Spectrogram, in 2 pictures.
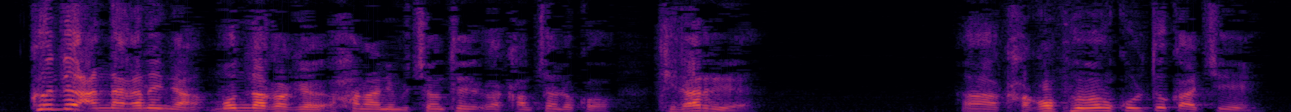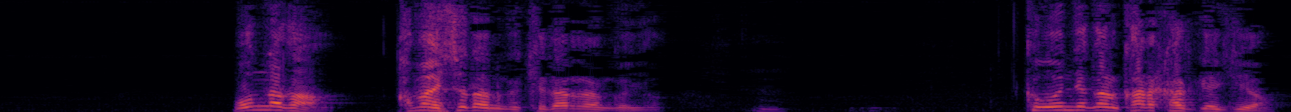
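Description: Older male preacher with sudden loud rises. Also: sits high, very animated, brisk. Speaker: pastor. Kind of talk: sermon.

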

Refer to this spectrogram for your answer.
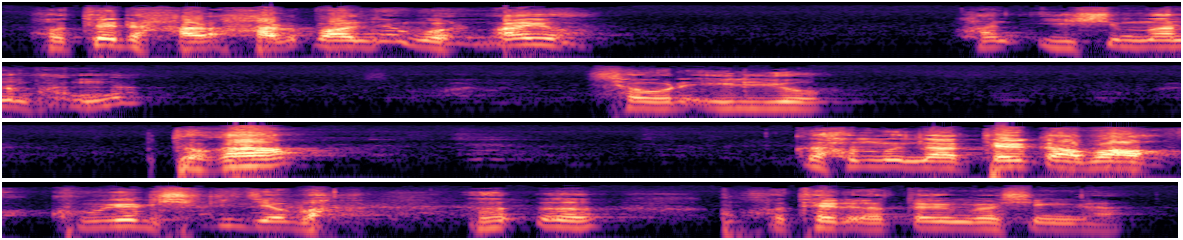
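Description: An older man preaching a sermon in a church, animated and firing rhetorical questions at the congregation. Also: on the high side. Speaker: pastor. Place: church sanctuary.

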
